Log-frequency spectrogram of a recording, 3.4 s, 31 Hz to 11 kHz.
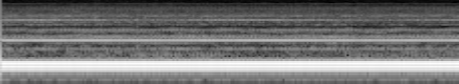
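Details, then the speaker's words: ILG Model 123 XQ explosion-proof fan motor after rebuild with new bearings, cleaning and new winding varnish: steady low hum, no bearing noise, centrifugal switch very faintly audible; quiet, smooth run. "more bearing noise you probably faintly hear the centrifugal switch [Music] very faintly it's quiet very nice i like it"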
